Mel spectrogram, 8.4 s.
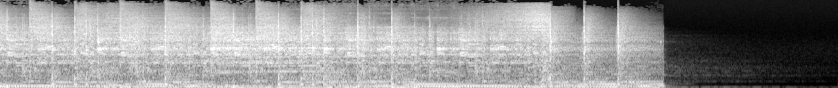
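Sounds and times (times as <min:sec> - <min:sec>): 
backing track: 0:00.0 - 0:06.7.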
